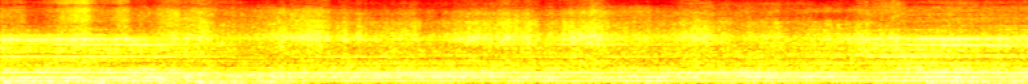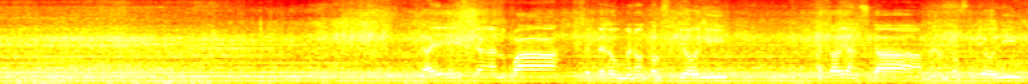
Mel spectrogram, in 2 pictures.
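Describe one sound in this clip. Water splashes and rushes against the hull of a moving boat.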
